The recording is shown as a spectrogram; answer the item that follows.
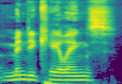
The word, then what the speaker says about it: Mindy Kaling's: for the uh and I'm probably going to mispronounce this uh Mindy kaling's no you you got it you got it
